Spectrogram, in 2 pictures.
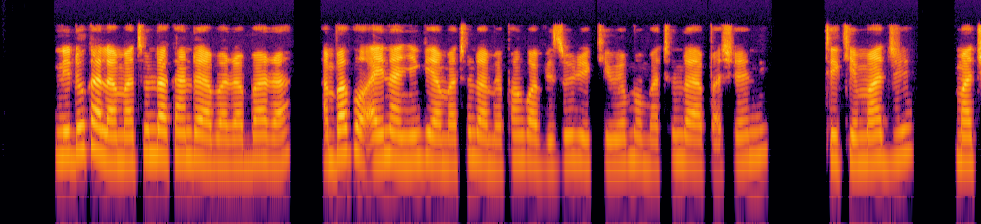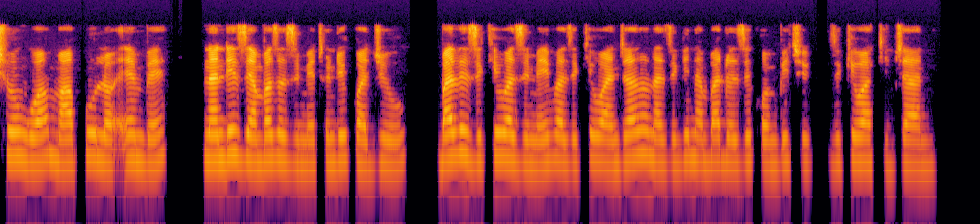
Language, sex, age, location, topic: Swahili, female, 18-24, Kisii, finance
